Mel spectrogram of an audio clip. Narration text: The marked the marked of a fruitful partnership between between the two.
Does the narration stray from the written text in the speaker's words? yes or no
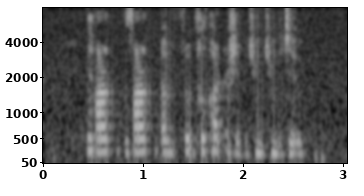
no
